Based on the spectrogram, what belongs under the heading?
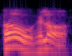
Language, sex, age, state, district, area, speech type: Bodo, male, 30-45, Assam, Kokrajhar, rural, conversation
